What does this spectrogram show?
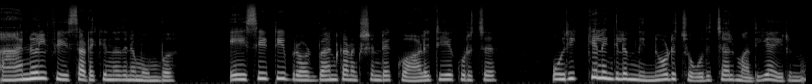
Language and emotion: Malayalam, sad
